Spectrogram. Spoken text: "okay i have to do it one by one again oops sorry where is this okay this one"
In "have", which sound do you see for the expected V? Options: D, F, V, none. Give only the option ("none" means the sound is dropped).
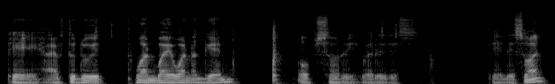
F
